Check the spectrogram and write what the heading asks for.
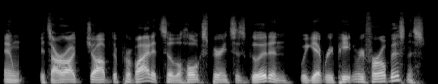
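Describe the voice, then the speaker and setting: Casting: middle-aged man, low voice, quick delivery, dry close sound, storytelling in an interview. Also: dry recording. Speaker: training consultant. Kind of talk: conversational interview.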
